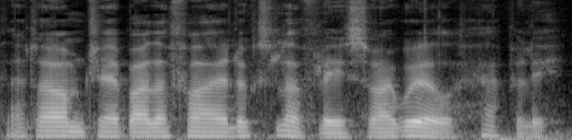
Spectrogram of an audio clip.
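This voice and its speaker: A man playing a flustered, scatterbrained gentleman in an audio drama, with a hesitant, fussy, wry manner. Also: fairly low pitch, level tone, fast, creaky.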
